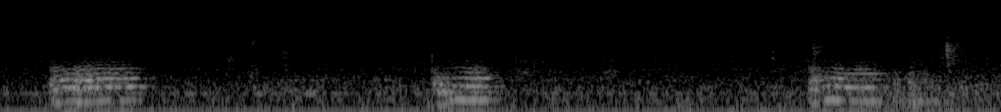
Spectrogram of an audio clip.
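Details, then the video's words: Sleeping Beagle called Zion snoring without pause: three rasping, low snores spaced about four seconds apart, each a brief rough rattle, over a faint steady indoor hum. "ビーグル犬 ジオン ひたすらいびきをかく"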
